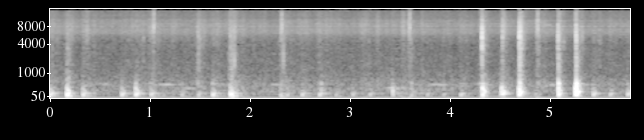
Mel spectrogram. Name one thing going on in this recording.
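Soft clay is pressed and squeezed between fingers with faint sticky taps.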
